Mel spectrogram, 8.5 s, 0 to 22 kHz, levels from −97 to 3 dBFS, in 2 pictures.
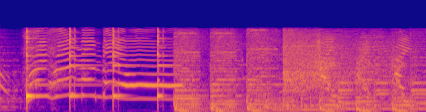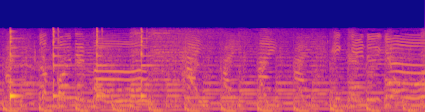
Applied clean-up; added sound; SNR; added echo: none; Dishes, pots, and pans; 2 dB; none.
